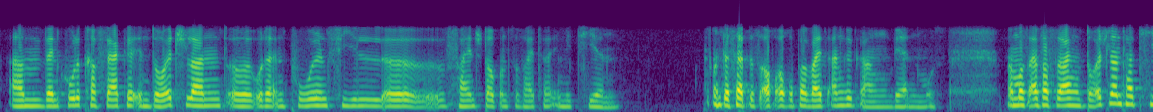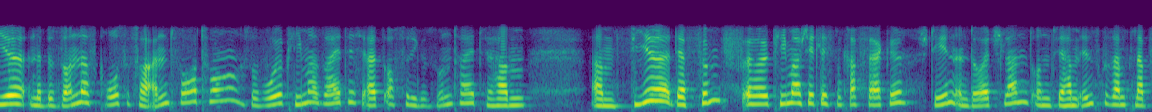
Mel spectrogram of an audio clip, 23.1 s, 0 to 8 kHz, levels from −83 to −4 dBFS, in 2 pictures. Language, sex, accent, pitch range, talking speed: German, female, German, 180-220 Hz, 155 wpm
